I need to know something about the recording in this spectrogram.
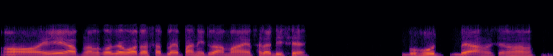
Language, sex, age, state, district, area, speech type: Assamese, male, 18-30, Assam, Majuli, urban, conversation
